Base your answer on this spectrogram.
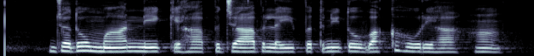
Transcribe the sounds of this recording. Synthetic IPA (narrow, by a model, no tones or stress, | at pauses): d͡ʒəd̪õːmaːnːeːkɪɦaːpəɲd͡ʒaːbləiːpət̪niːt̪õːʋəkʰɦoːɾɪɦaːhãː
